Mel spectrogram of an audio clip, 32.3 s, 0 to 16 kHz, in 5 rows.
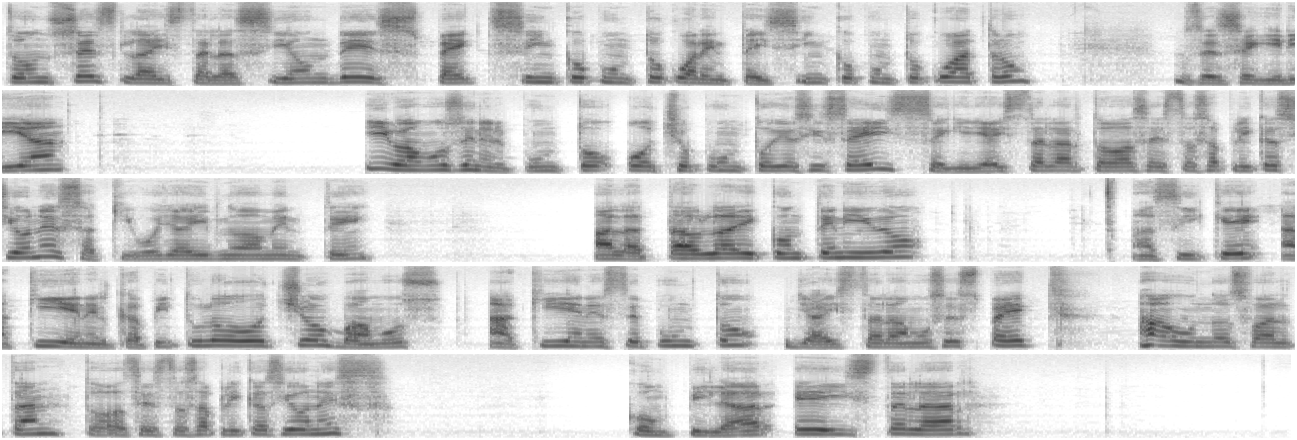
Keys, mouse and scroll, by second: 4.7 click, 6.6 click, 13.2 click, 16.3-17.1 scroll down 2, 17.1-17.7 scroll up 2, 20.5-22.7 scroll down 2, 22.7-24.1 drag, 24.6 scroll down 2, 25.6 scroll down 2, 27.3 scroll down 1, 28.0-28.7 scroll down 1, 28.7-29.8 scroll down 1, 29.8-30.8 scroll down 1, 30.8-32.3 scroll down 1.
